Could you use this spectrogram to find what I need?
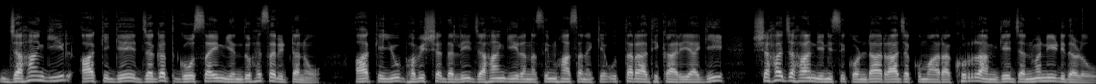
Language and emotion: Kannada, neutral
